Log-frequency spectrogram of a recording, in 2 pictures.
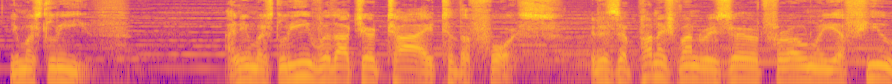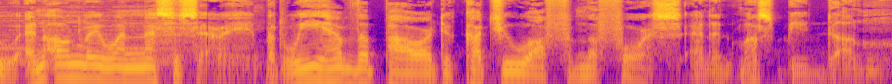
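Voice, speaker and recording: A solemn Jedi master in a game drama. He speaks in a grave, formal, measured way, with music behind him. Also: medium pitch, animated. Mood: grave, resolute. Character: stern, solemn male Jedi master passing judgment. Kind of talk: video game drama acting.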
